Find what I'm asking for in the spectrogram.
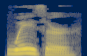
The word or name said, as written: wazeer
